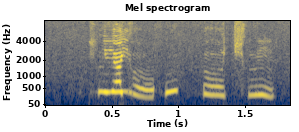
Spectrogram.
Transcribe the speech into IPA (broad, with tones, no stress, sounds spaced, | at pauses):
kʰ l i˦˥ a̯ j ɤː˩˦ f uː˥˩ k̚ pʰ ɤː˧ t͡ɕʰ ɯ˥˩ ŋ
